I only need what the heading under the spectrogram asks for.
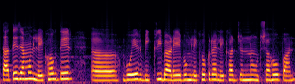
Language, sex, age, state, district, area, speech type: Bengali, female, 60+, West Bengal, Purulia, urban, spontaneous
